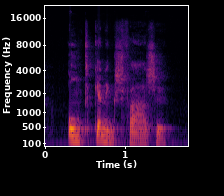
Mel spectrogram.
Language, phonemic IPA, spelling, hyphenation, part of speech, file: Dutch, /ˈɔnt.kɛ.nɪŋˌfaː.zə/, ontkenningsfase, ont‧ken‧nings‧fa‧se, noun, Nl-ontkenningsfase.ogg
- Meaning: stage of denial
